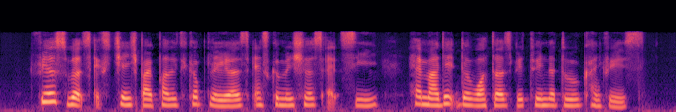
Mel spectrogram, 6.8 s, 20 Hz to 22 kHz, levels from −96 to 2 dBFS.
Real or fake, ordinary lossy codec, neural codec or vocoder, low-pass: fake; none; codec, 16 kHz, 2 kbps, FreqCodec, larger model; none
